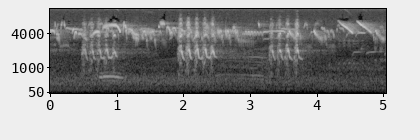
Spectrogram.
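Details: A breeding-season Eurasian curlew, most likely a male guarding chicks, gives its alarm call while approaching the recordist to drive him off: three bursts of rapid, harsh yakking notes, each about half a second, with thin high whistles from other birds behind.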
